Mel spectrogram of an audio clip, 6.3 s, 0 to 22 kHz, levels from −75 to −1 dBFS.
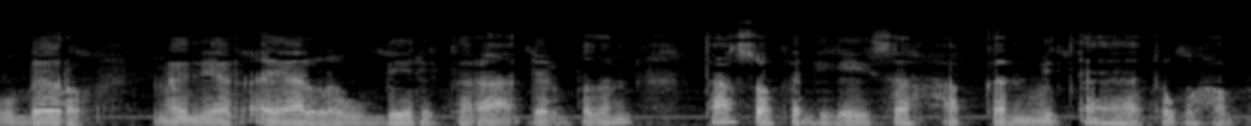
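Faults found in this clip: Speech, entire clip. Treble sounds synthetic: s sounds gritty, lispy, metallic. Nothing above 11.1 kHz. Heavy damage, consistent with a bitrate near 12 kbps. Likely HE-AAC compression. Upper band rebuilt from copied lower bands, so harmonics misalign across the crossover.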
